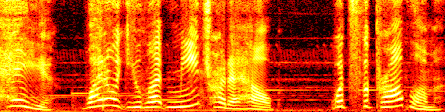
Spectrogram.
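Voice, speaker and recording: A friendly young game knight scout, high, lively, encouraging. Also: female voice, unhurried, faint music behind, exaggerated voice. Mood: upbeat. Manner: upbeat, encouraging, chatty. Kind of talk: video game voice acting.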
